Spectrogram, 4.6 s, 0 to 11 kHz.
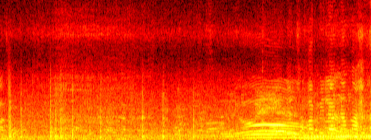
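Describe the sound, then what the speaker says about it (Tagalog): Fireworks over a stadium during National Day Parade 2023, with a steady series of distant crackles and pops, heard from a crowd with people talking nearby and a rising whistling tone toward the end. "ang fireworks sa stadium naman guys"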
